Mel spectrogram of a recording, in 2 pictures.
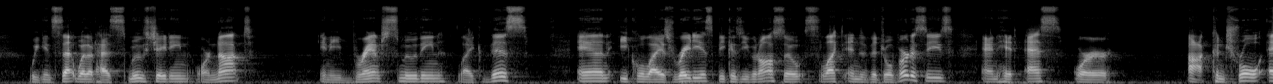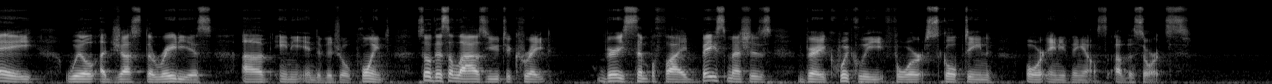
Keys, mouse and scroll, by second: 0.9 click, 2.0 click, 2.8 click, 6.5 click, 6.9 z, 7.8 a, 8.4 right click, 8.8 z, 10.1 s, 10.9 right click, 11.3 shift+s, 11.8 ctrl+a, 11.8 right click, 11.8 z, 16.0 click, 16.4 right click, 16.9 ctrl+a, 18.0 click, 18.5 right click, 18.8 ctrl+a, 19.8 click, 20.0 right click, 20.4 ctrl+a, 21.3 click, 21.3 z, 21.6 scroll down 1, 21.9 middle click, 22.2 Tab, 22.4 middle click, 22.9 middle click.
